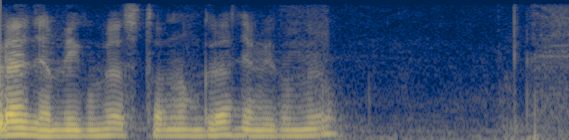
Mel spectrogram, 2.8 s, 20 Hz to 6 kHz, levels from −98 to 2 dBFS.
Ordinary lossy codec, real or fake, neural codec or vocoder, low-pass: none; fake; codec, 16 kHz in and 24 kHz out, 1.1 kbps, FireRedTTS-2 codec; 5.4 kHz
